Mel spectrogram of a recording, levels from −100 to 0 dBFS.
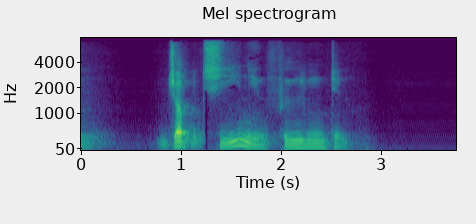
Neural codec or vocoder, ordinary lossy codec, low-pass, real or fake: codec, 16 kHz, about 1 kbps, DyCAST, with the encoder's durations; MP3, 32 kbps; 7.2 kHz; fake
